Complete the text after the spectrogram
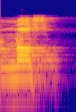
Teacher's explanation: صاد میں قلقلہ نہیں ہوگا کیونکہ صاد پر جزم تو ہے لیکن حروف قلقلہ میں سے نہیں ہے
